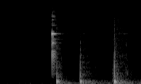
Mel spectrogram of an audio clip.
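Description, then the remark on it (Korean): Three bright glass clinks, a sharp first tap followed by two more spaced about a third of a second apart, each with a short ringing tail and a soft thud beneath; no talking. A man is handing a glass cup to a woman who refuses to drink. “안 마시겠다고 도리질 치는 그녀에게 남자는 잔을 건넸다.”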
